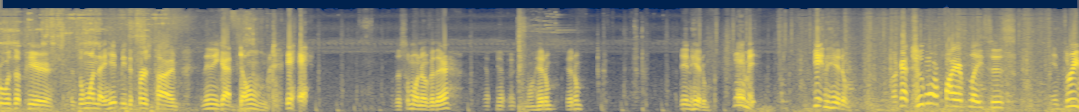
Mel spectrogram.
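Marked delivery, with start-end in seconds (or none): 6.0-7.3 low, very soft coaxing; will the shot home under your breath; hushed urging. Real, not acted. Gamer aiming at someone far away, hushed urging.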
